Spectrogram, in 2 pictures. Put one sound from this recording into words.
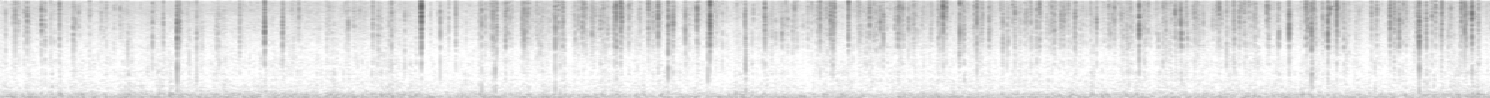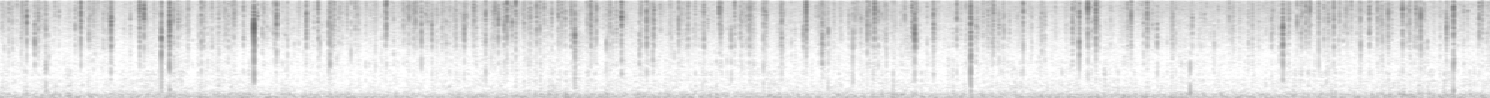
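A wood fire roars steadily.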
